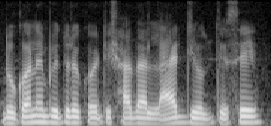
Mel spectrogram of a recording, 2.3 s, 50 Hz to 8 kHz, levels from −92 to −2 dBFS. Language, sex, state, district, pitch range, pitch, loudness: Bengali, male, West Bengal, Cooch Behar, 125-140 Hz, 130 Hz, -17 LUFS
